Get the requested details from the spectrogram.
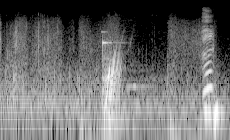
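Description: A bright magical burst rings out with a shimmering chime.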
